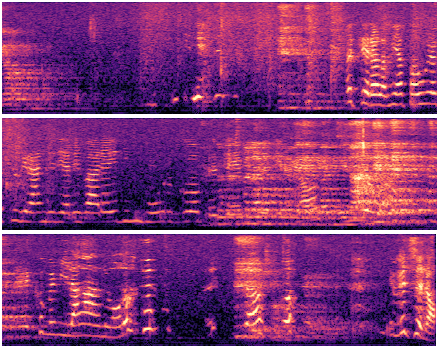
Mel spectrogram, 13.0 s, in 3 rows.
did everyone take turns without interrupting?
No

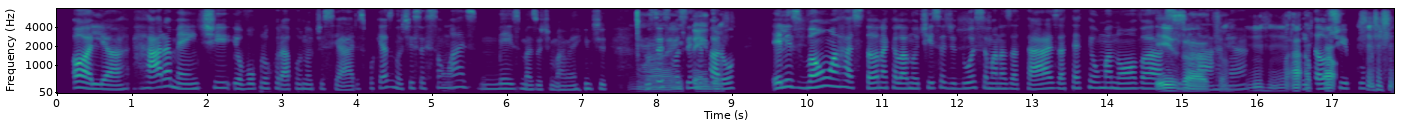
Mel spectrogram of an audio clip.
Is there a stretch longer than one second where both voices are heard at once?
Yes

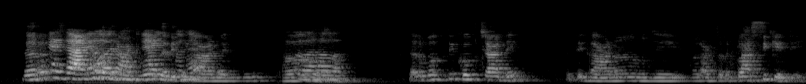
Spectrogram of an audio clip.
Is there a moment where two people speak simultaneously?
Yes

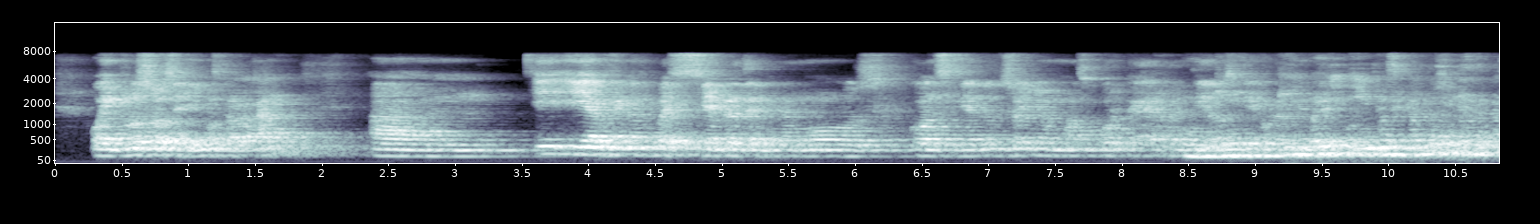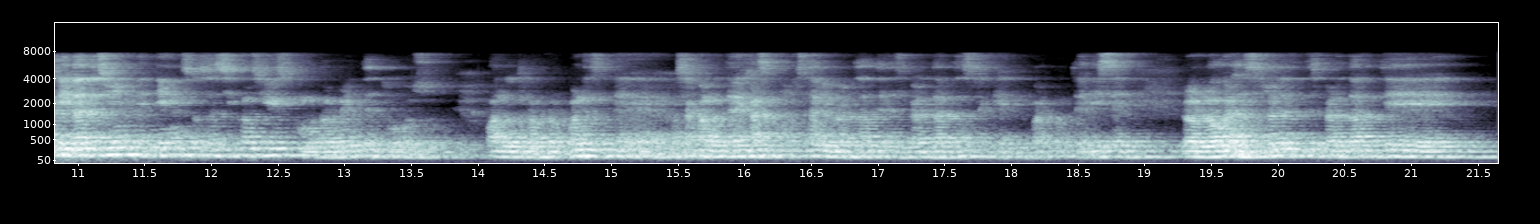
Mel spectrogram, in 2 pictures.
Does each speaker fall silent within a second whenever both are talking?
No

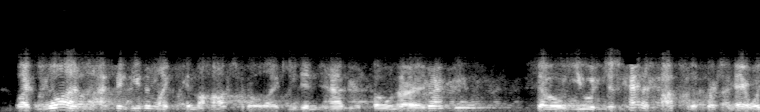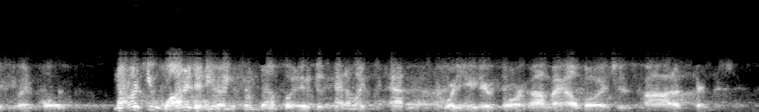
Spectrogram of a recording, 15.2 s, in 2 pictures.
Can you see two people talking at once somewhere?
Yes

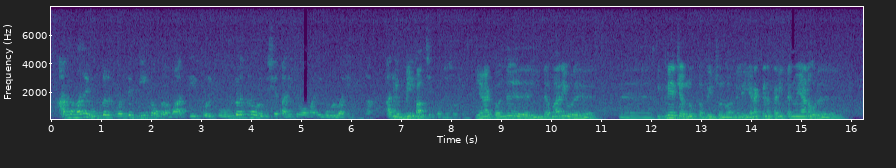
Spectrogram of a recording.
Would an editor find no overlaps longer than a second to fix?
Yes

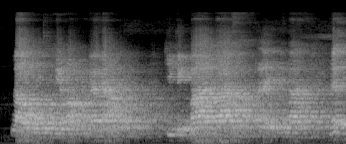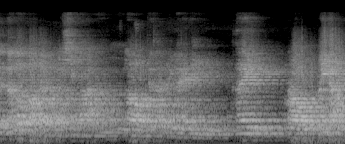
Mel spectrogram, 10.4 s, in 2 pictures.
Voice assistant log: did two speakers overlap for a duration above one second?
No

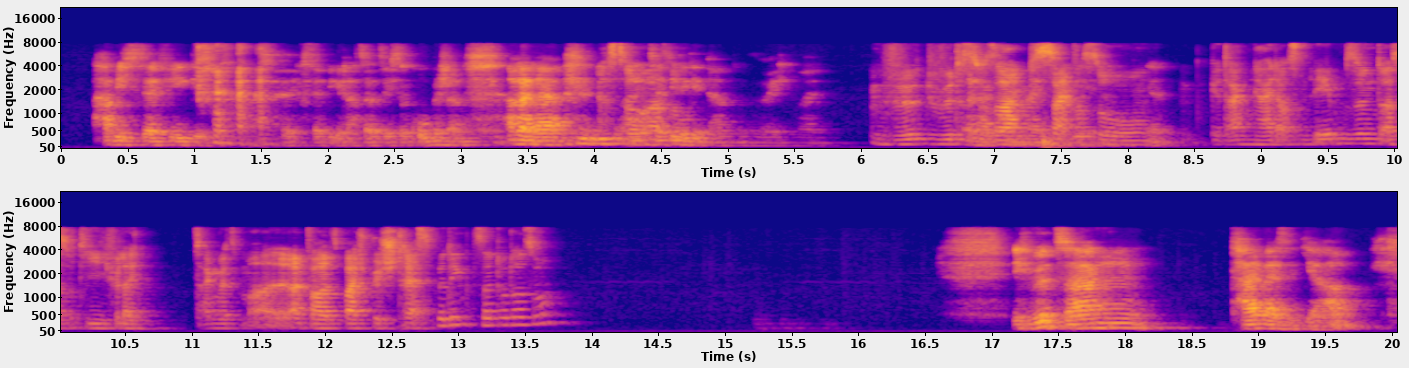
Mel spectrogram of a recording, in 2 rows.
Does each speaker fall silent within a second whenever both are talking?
No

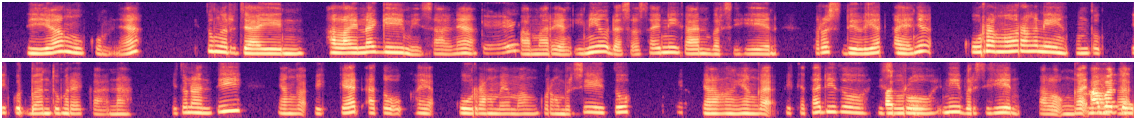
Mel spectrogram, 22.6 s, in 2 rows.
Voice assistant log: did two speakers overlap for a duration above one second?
No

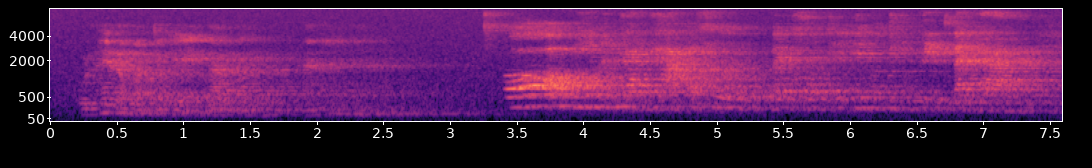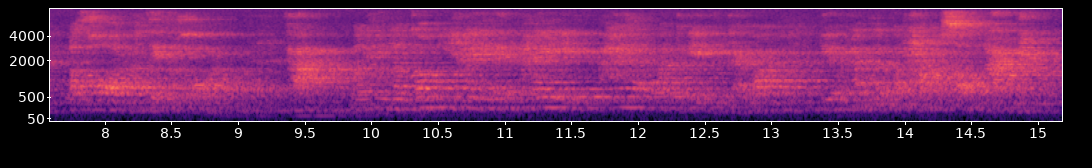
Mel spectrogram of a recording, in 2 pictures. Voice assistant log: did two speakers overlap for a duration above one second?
No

